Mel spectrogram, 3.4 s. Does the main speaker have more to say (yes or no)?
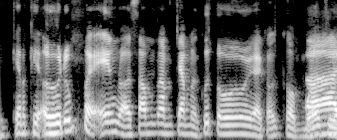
no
